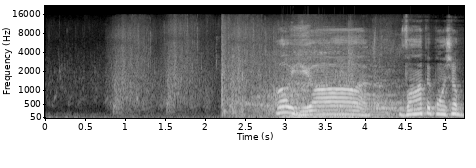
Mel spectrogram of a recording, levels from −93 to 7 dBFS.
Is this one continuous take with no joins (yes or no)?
no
